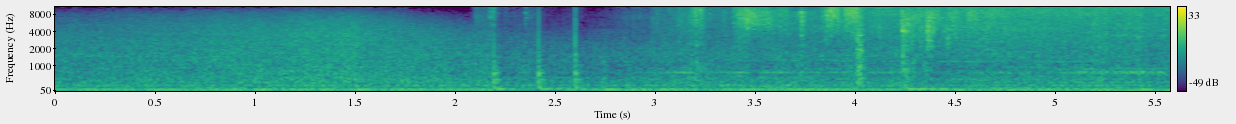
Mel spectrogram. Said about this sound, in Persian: میشه موتور ماشین رو خاموش کنی؟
